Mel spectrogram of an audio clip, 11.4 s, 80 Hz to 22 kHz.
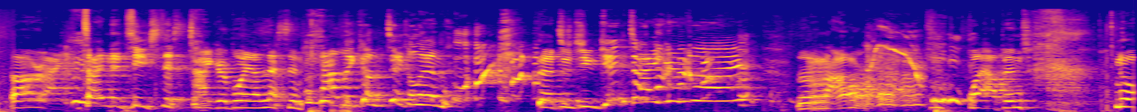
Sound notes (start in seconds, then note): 6.2 giggling; 8.1 screams; 8.3 growling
